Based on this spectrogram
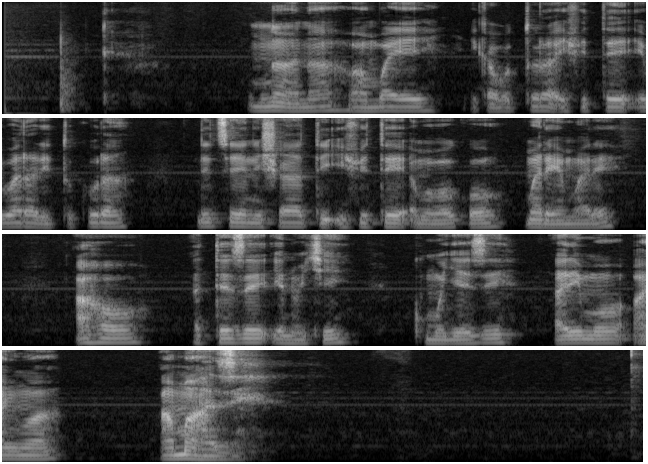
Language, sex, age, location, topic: Kinyarwanda, male, 18-24, Kigali, health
